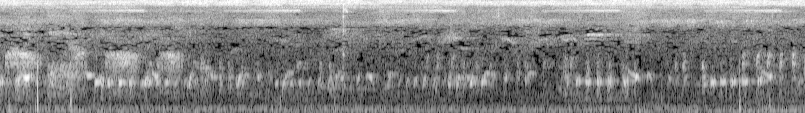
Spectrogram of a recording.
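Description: Birds calling in a rapid chattering string of short notes, about four or five a second, loudest in the first second, fading through the middle and picking up again near the end, over a faint steady high-pitched hum.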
